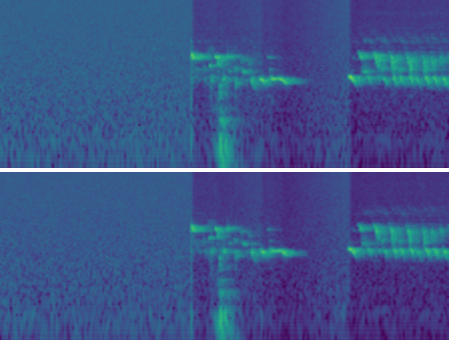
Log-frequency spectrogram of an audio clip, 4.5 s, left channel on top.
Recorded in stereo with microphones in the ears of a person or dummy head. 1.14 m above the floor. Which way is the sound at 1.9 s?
25° right (ahead or behind).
